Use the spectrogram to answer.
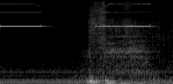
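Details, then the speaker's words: Two thin high-pitched beeps with a soft rustle as an oral digital thermometer under the tongue finishes its reading, showing no fever, in a simulated ASMR home visit after a fall down stairs with a head bump. "Okay. Give a few more seconds and it'll beep in a second."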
